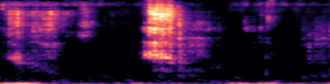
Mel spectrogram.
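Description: Crunchy chewing of Popeyes chicken nuggets: a few bursts of crisp, crackling bites with low thumping jaw sounds, repeated in an uneven rhythm with short pauses, no talking.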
